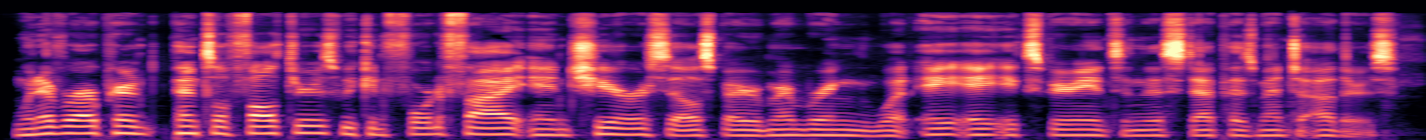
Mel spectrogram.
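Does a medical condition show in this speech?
No.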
